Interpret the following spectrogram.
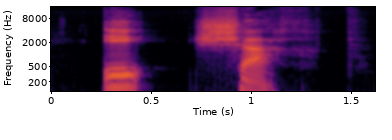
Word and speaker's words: écharpe: Écharpe, écharpe. Attention, on ne prononce pas le E final.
